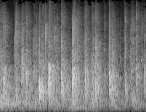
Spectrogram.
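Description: A small group of people applauding: quick, irregular claps.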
